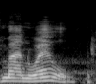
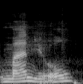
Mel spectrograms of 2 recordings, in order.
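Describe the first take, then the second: First: The name is said with a Spanish pronunciation. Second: The name is said with an English pronunciation. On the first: The speaker calls it right. "His name's Manuel, ... He's from Cuba" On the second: The speaker calls it wrong. "not Manuel"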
